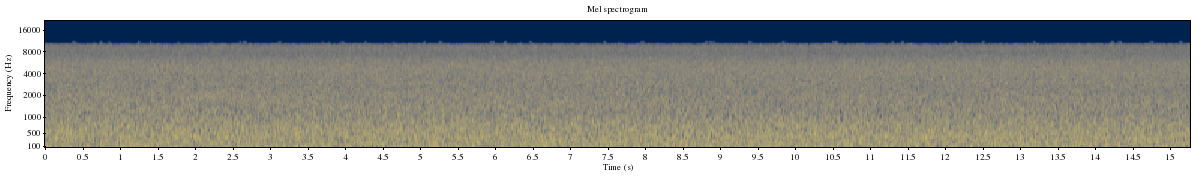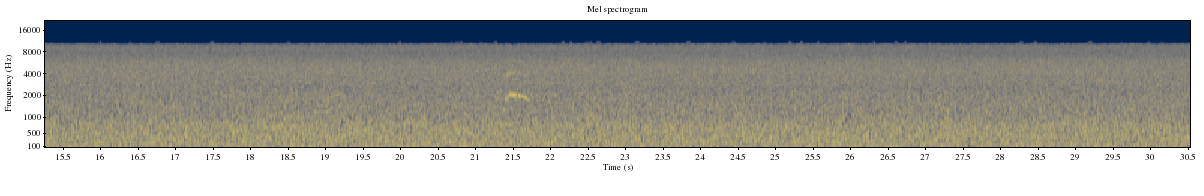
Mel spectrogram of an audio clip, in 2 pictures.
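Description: Steady, loud hiss that stays unchanged throughout, with one short high chirp about two-thirds of the way in.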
